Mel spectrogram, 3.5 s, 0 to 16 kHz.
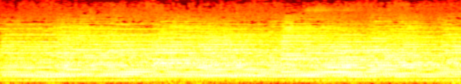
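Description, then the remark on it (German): A full peal of nine harmonically tuned church bells rings continuously from a church tower built in 1755, many tones overlapping into a dense, sustained, resonant wash at a steady, fairly loud level, with no voices. “In seinem Inneren beherbergt er die Sakristei und ein harmonisch aufeinander abgestimmtes Geläut von 9 Glocken.”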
